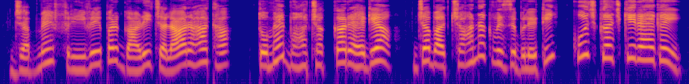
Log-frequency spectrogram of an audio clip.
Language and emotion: Hindi, surprised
